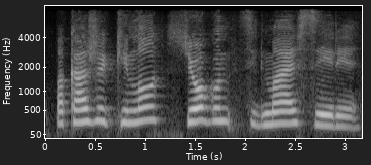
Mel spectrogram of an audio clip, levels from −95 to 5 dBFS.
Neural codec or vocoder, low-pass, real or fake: codec, 16 kHz, 0.5 kbps, X-Codec, WavLM features, trained on Multilingual LibriSpeech; 7.2 kHz; fake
